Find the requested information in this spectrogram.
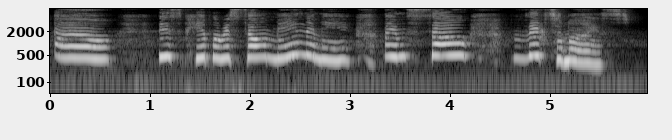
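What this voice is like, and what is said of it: Imitates a girl's voice. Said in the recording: “Who are you impersonating? It sounds hot. ... my conglomeration of all girls that I have played with in Ark ... all sound like that”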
